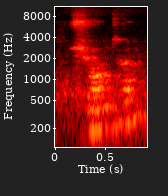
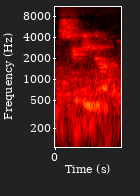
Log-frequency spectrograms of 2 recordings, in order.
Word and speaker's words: Shanina: Now I have Shanta, if I'm pronouncing this correctly? Shanta. Shanina. Oh, Shanina, I'm sorry.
